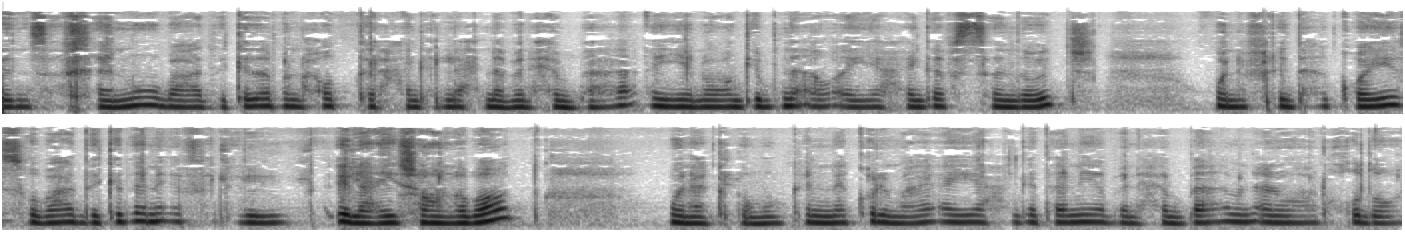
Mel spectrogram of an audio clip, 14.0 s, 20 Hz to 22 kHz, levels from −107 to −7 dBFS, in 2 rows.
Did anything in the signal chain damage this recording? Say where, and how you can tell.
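No, nothing in the signal chain damaged this audio.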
